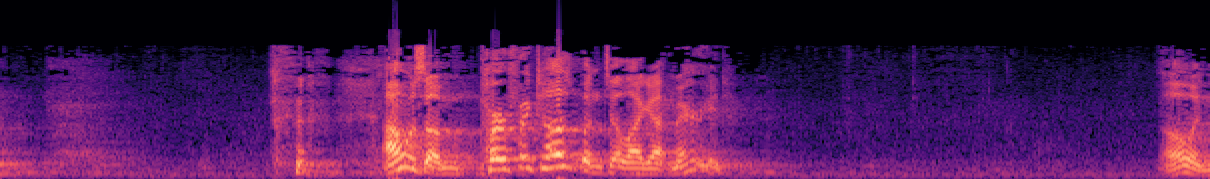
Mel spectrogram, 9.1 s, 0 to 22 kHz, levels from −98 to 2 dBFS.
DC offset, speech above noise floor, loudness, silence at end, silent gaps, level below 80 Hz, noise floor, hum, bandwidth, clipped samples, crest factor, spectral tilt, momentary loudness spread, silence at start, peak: under 0.1%; 38 dB; -16 LUFS; 0 s; none; -58 dBFS; -54 dBFS; none; 11 kHz; under 0.1%; 20 dB; -4 dB/octave; 22 LU; 0 s; 0 dBFS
